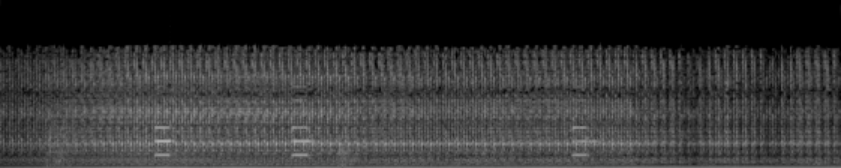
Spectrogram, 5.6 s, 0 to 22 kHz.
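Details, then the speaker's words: eBay turbo Civic fuel injectors under a low pulse-width bench test: fast, even injector buzz with a steady low hum, changing pitch as the injectors cut out around 2.1–2.3 ms, nearly all off by 1.7 ms. "yeah they're starting to shut off [Music] right around 2.1 milliseconds 2.3 there you can hear that they're good listen if you can on the camera did you guys hear the change in Pitch and this one's completely like off now it's not even spraying"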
